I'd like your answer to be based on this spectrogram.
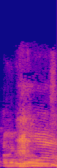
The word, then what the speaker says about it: Iroh: Iroh is that? – Yep.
